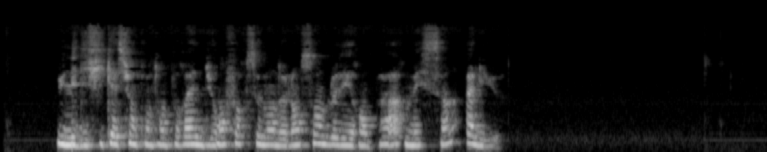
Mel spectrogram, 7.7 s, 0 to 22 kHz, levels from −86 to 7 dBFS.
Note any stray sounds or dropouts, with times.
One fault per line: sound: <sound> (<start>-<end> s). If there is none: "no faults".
no faults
